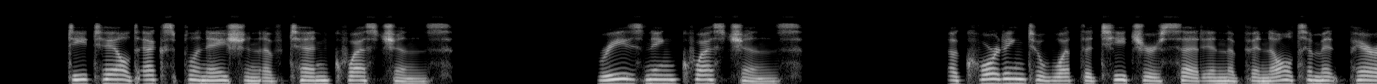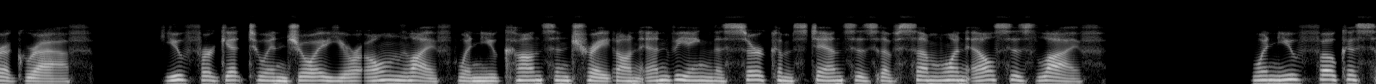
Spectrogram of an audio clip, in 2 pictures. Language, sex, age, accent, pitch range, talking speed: English, female, 40-59, American, 160-195 Hz, 85 wpm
